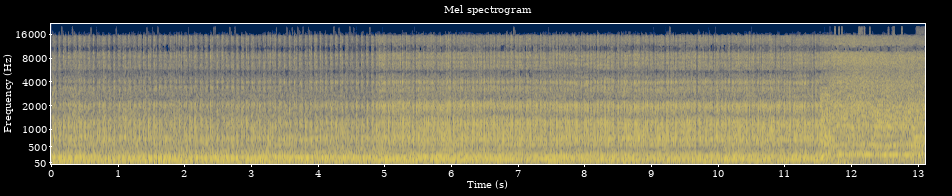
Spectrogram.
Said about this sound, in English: Oh, blast off side by side.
